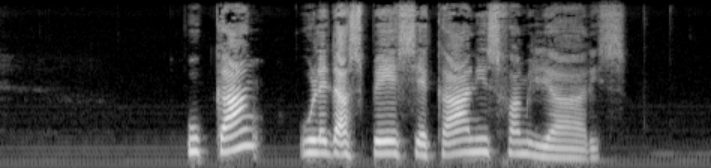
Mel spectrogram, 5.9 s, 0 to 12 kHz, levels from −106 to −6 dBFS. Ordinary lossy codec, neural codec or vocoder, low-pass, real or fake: Opus, 64 kbps; none; 10.8 kHz; real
